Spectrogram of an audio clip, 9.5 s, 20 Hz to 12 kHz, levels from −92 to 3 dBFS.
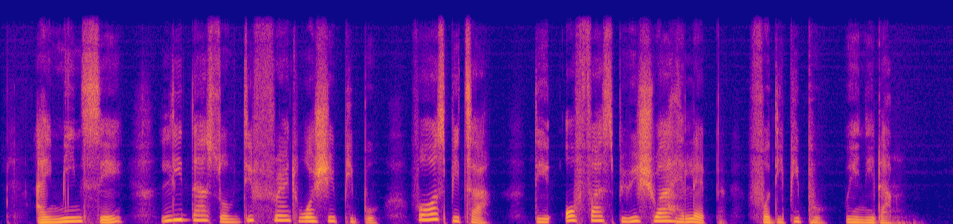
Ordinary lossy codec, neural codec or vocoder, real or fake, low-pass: none; none; real; 10.8 kHz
